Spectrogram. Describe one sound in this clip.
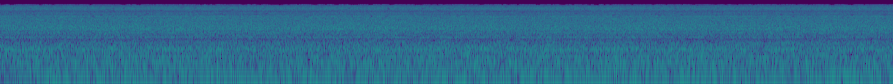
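Jet engines drone with a steady low roar.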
